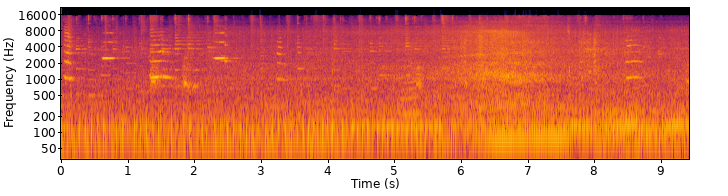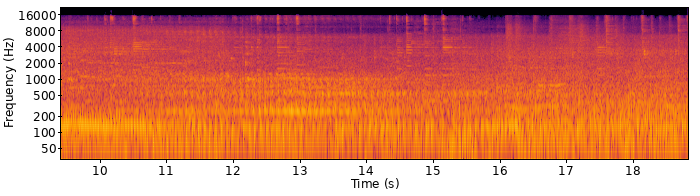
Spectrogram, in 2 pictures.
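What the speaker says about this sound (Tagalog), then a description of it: "Maliit yung kalsada kaya traffic." Steady road traffic on a narrow, congested street, with cars and motorcycles idling and creeping past close by as a continuous loud engine rumble, engines rising and falling throughout.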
